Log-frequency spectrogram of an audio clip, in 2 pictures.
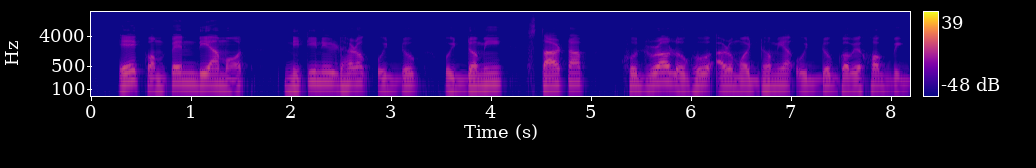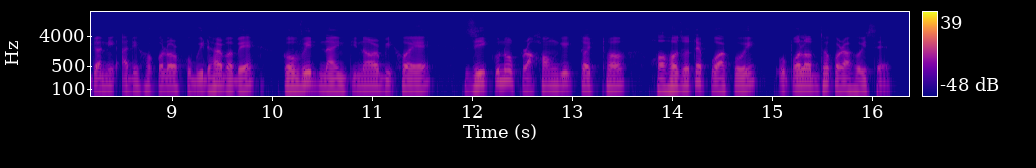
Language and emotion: Assamese, neutral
